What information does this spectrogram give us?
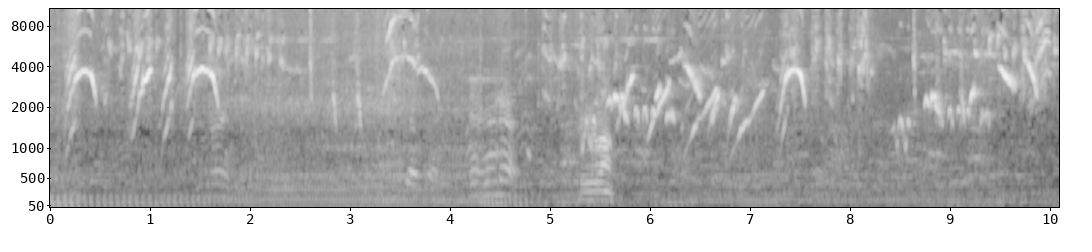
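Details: Greater green leafbird singing with plaintive cuckoo imitation: a jumble of arched and rising whistles, chirps and slurs scattered throughout, over steady background noise and low rumble.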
